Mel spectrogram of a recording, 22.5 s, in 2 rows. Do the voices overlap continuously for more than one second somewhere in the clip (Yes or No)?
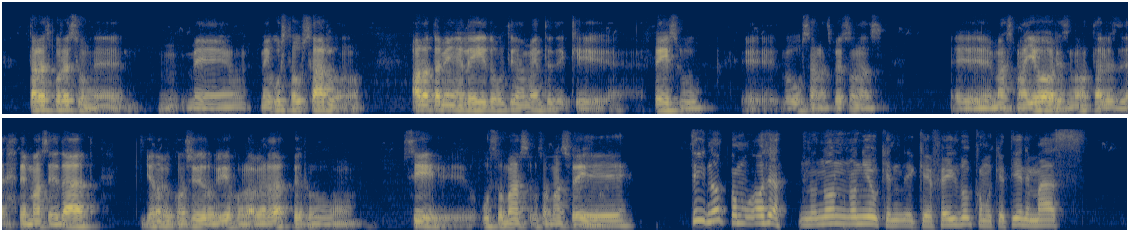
No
